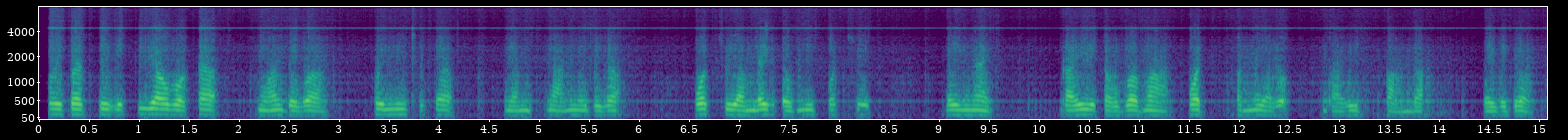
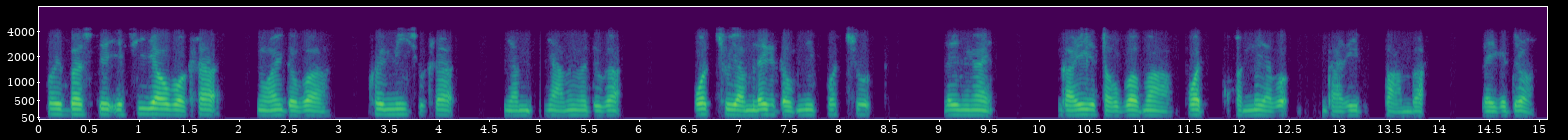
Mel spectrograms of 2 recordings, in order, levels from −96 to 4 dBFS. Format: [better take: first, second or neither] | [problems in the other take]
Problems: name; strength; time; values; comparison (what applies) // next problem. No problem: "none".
second | noise reduction (neural mask model RNNoise)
